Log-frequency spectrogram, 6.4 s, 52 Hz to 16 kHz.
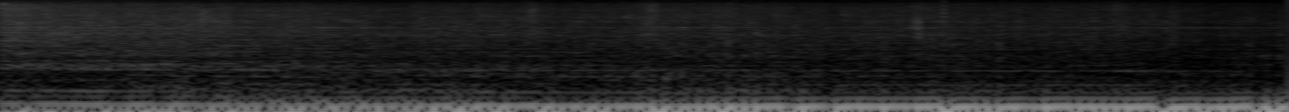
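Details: Mitsubishi Evo IX MR with flashed ECU, rough idle for months: low, uneven, shaky idle that wavers near stalling, between 500-800 rpm and dipping to ~400 after high-rpm let-off; new spark plugs didn't fix it, no vacuum leaks found, runs fine otherwise.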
